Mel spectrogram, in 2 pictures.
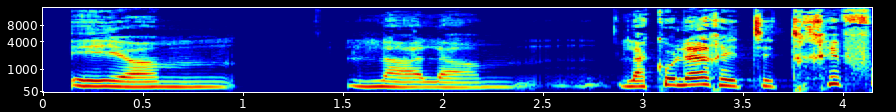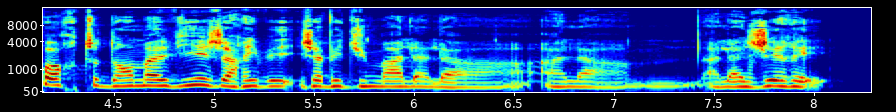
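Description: A woman speaks at medium pitch with ordinary pitch variation and a dark, mellow tone. The sound is dry and close with no echo, and the recording is very clean with a silent background. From Alsace, France. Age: 60s. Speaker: pastor and author. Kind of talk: interview conversation.

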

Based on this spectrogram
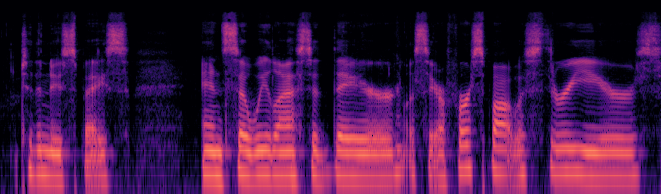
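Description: Against a silent background, a very clean recording captures someone talking at a fairly slow pace. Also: woman. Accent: Southern US. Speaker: gallery owner. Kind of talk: relaxed interview chat, conversational. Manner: easygoing, chatty.

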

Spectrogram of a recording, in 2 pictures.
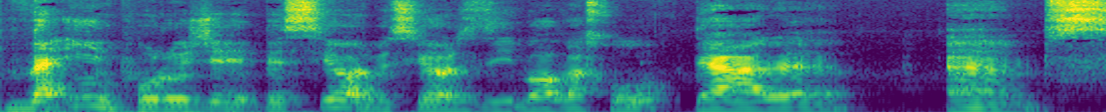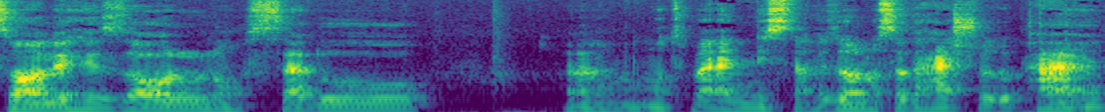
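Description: With a bright, sharp tone and lively intonation, a man speaks at a very slow pace. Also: medium pitch for a man. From Iran, Mashhad. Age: 40s. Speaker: civil engineer. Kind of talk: casual chat. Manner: loud.

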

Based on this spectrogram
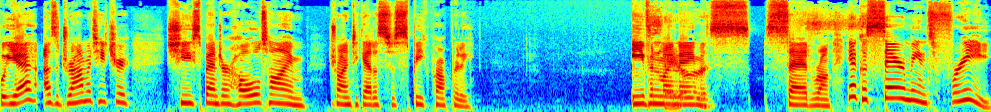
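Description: In an Irish accent, a woman with a fairly high pitch speaks at a moderate pace, her loudness very even while her pitch swings very widely. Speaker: radio host.

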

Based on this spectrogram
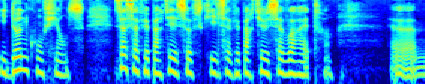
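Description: A woman's fairly low voice, fairly slow with long, frequent pauses, fairly even in intonation and very even in loudness, over noticeable background noise. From France, Eure-et-Loir. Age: 50s. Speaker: member of parliament. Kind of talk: interview. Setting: constituency office. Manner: halting, many fillers and repetitions.

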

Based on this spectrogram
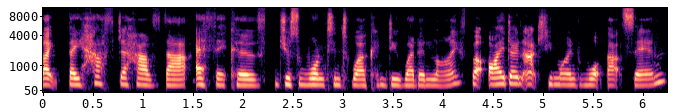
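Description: A woman with an ordinary speaking voice talks at medium pitch and a moderate pace, with fairly even intonation and hardly any pauses. The sound is dry and close with no echo, and the background is quiet. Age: 20s. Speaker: podcast co-host, law professional. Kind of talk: casual chat.

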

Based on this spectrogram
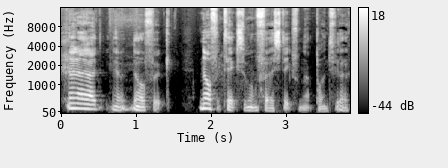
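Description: The speech moves at a fairly quick pace with very wide pitch swings. Vocal fry runs through the voice. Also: man. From South Yorkshire, England. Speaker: farmer. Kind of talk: casual interview chat.

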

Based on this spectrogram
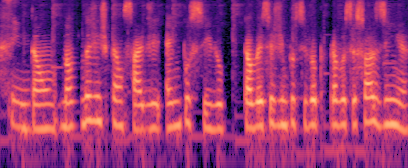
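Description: In a monotone, flat delivery, a woman speaks at a fairly high pitch. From Rio de Janeiro, Baixada Fluminense. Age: 20s. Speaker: filmmaker. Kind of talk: interview.

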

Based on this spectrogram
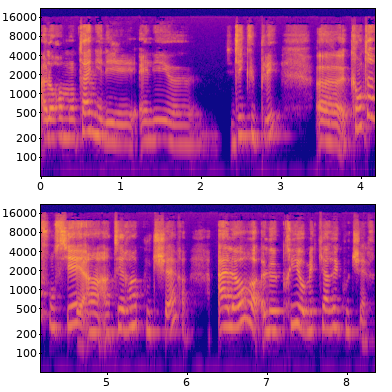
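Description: A woman talks in a normal speaking voice at a fairly high pitch. Her pace is moderate. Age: 50s. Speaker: environmental association founder. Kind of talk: interview.

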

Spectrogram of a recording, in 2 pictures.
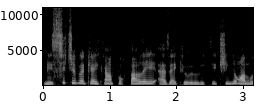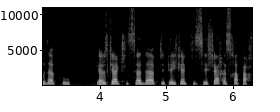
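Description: A woman's high-pitched voice at a fairly quick pace, with ordinary pitch variation, in a dry, close sound with no echo and a very clean recording against a silent background. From southern France (Montpellier). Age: 40s. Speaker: mortgage broker and trade union founder. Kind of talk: interview.

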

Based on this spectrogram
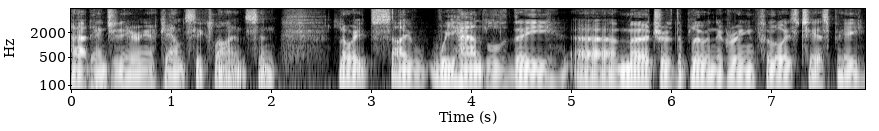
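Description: At a moderate pace, this is a normal speaking voice. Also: man. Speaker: business news editor and publisher. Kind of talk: casual interview.

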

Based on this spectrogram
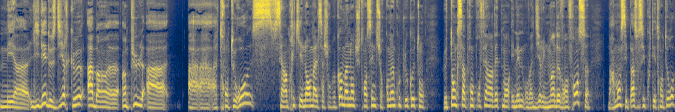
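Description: In a very clean recording with a silent background, a man with a high voice for a man and a dark, mellow tone speaks at a fairly quick pace with lively intonation. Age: 20s. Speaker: TikToker and fashion retail worker. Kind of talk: casual chat.

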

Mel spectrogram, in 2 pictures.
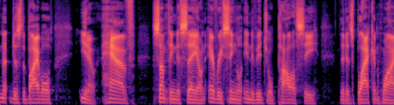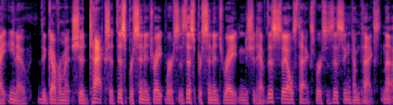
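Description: In a Tennessee accent, a man talks at a fairly quick pace with a fairly low pitch and fairly even intonation, on a very clean recording with a silent background. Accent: Southern US (Tennessee). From East Tennessee. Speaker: former government China policy official. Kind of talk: casual chat.

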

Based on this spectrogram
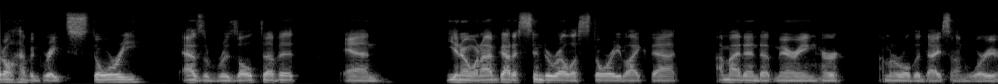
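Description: Against a quiet background, the voice moves at a moderate pace with fairly even intonation and long, frequent pauses. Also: man. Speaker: podcast co-host. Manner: playful contrarian.

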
